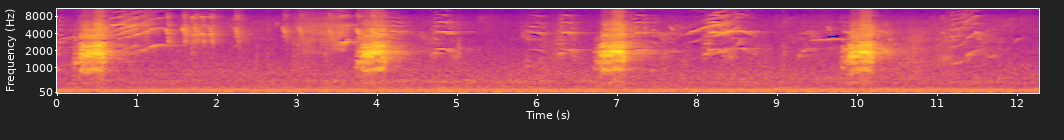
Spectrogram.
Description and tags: hyacinth macaw02
Loud squawks from a Hyacinth Macaw, with other birds in the background. Recorded with a Zoom H2.
bird, tropical, aviary, birds, exotic, macaw, field-recording, zoo, parrot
